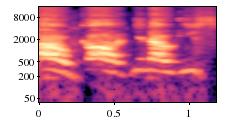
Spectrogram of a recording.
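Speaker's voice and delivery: high mock UK accent. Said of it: "That's a good accent".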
